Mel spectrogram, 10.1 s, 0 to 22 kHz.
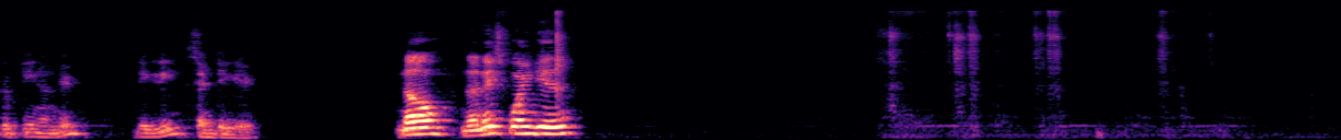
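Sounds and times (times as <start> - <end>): duster scrubbing whiteboard: 5.8 - 10.0.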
